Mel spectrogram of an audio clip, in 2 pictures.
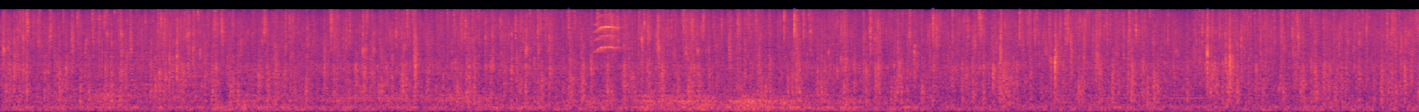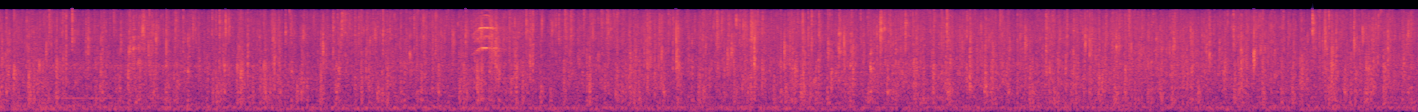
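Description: Steady rain falling in a thunderstorm: a constant hiss with many sharp ticks of drops striking hard surfaces. A low rumble swells and fades a few seconds in.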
